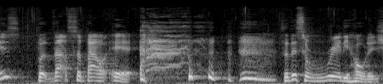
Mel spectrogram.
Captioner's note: laughs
